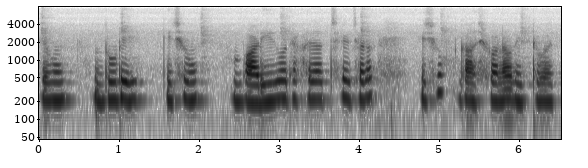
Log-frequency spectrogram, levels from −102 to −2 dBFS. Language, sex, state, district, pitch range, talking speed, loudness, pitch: Bengali, female, Jharkhand, Sahebganj, 205-220 Hz, 110 wpm, -20 LUFS, 215 Hz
